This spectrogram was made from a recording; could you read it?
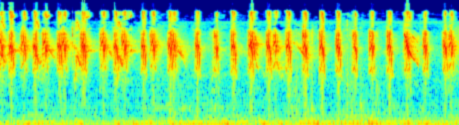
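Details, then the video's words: Lure call of the prenjak lumut tailorbird for attracting birds: quick run of loud, sharp high chirps, roughly three per second, slightly irregular, over a faint low hum. "SUARA PIKAT BURUNG PRENJAK LUMUT"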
